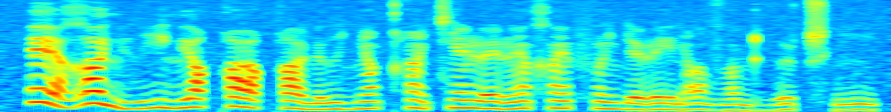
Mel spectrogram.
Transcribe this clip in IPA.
ɛ˥˩ ʁ ʌ˥˩ lʲ β i˩˧˩ lʲ ɔ˦ q o˥˩ q ʌ˥˩ ɳ ɯ˩˧˩ ʎ ə̃˦ qʰ ĩ˥˩ t͡ɕ ɛ̃˦ ɭ ɛ˩˧˩ ɭ ɛ̃˦ χ ɛ̃˦ f ə̃˦ ʎ ə˩˧˩ ɭ e˥˩ ɾ ĩ˩˧˩ zˤ ə̃˩˧˩ ɖʱ ɯ˩˧˩ ʈ͡ʂʰ ĩ˩˧˩

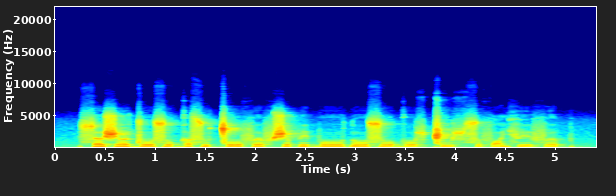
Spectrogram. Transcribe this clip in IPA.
ɬ ə ʃ əː d o z o ɡ ʌ s u ǀ o f əː f ʃ ə p e b oː ɗ o z o ɡ oː ɬ ǁ uː ɬ s o f ɒ j f ɪː f ə p

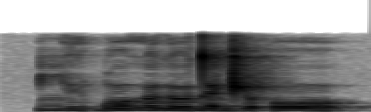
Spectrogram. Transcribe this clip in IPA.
ʎ e̤ ɓ o ɦ ɵ ð ɵ d̪ ɛ d͡ʒ ɵ ʔ o

